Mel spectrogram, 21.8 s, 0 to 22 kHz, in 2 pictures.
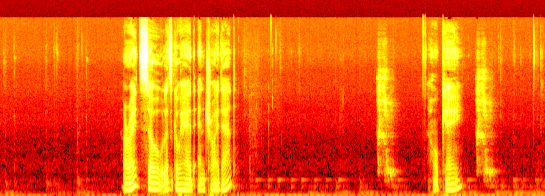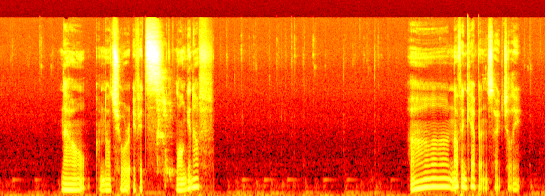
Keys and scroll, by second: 1.7 Tab, 3.4 Tab, 6.2 Up, 6.7 Left, 7.2 Down, 7.8 Right, 8.5 Up, 9.2 Left, 9.9 Down, 10.0 Right, 10.3 Up, 10.4 Left, 10.7 Down, 10.8 Right, 11.0 Down, 11.1 Right, 11.2 Left, 11.6 Up, 11.7 Right, 12.0 Down, 13.1 Right, 13.8 Down, 13.8 Left, 14.4 Up, 14.7 Right, 14.8 Up, 15.4 Left, 15.6 Down, 15.7 Right, 15.9 Left, 16.0 Up, 16.1 Left, 16.3 Down, 16.5 Left, 16.6 Right, 16.7 Left, 17.0 Up, 17.2 Right, 17.8 Down, 18.0 Left, 18.1 Up, 18.2 Right, 18.4 Down, 18.5 Left, 19.1 Up, 19.3 Right, 19.9 Down, 20.1 Left, 20.3 Up, 20.5 Right, 20.6 Down, 20.7 Left, 21.5 Right, 21.5 Up.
